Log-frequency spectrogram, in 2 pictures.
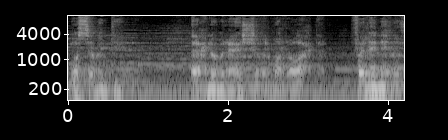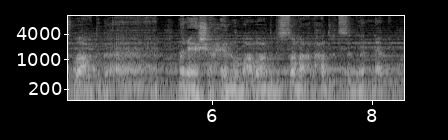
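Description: A man's voice: sits low, fairly even intonation, quick pace, over music, natural voice. An actor playing a fatherly Egyptian man giving soothing advice. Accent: Egyptian Arabic. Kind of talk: TV drama acting.

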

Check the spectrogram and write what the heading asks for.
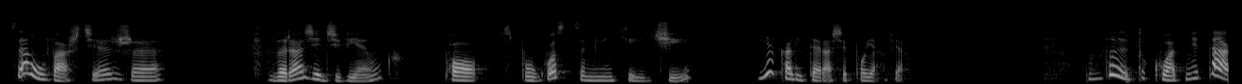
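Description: A Polish woman teacher giving a video lesson to young children, slow and patient, praising their answers as if they were present. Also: mid-range voice, sing-song, creaky, muffled recording. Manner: praises pupils' imagined answers. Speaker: primary school teacher.

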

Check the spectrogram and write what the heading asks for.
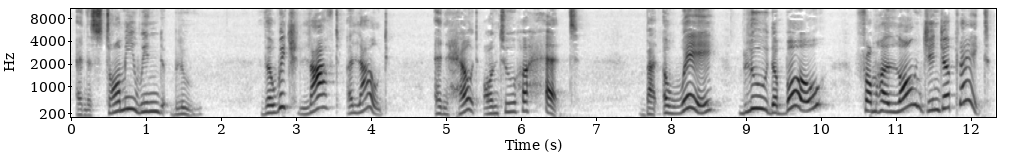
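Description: Slow, sing-song woman reading a picture book. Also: high-pitched. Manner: expressive, sing-song, rhyming cadence. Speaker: storyteller for children.

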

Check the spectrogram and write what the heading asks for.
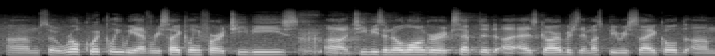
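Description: A man's voice: a little high, lo-fi sound, a little hiss or hum. A middle-aged man presenting to a borough council in a meeting room, explaining plainly with frequent ums and restarts, speaking at a podium microphone.

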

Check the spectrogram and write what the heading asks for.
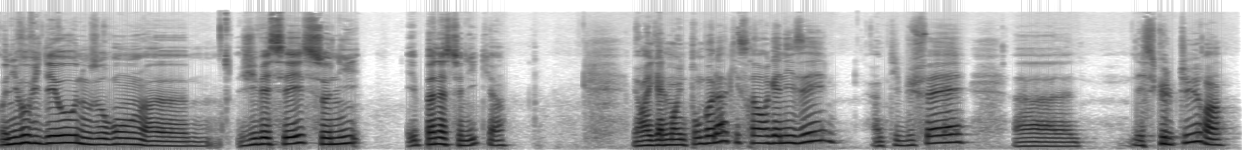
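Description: A man's voice: on the high side, animated, measured pace, long pauses, mellow. A man in his thirties presenting his shop's open house, reading off long lists of brands with many hesitations, in a showroom. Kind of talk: casual presentation to camera. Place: hi-fi showroom with stone walls, indoors.

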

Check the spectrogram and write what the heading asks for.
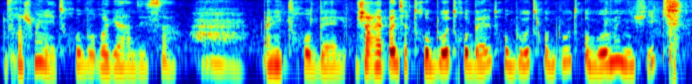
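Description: A woman's voice: mid-range voice, little pitch movement, a little fast, warm tone, husky. Chatty tired French woman vlogging. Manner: chatty and enthusiastic, self-mocking. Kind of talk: casual chat, showing books.

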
